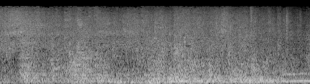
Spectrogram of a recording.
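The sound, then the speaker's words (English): The Night Cruiser car smashes through the wall of a cell at Cityopolis's Correctional Center for Women in a loud, sustained burst of crashing noise and rumbling debris that roars steadily for about three seconds, with no voices. “Suddenly, the night cruiser smashes through the wall of the flying pig's cell.”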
